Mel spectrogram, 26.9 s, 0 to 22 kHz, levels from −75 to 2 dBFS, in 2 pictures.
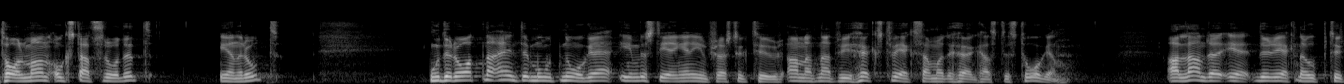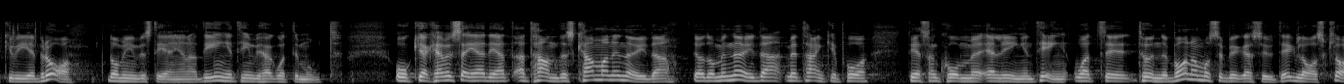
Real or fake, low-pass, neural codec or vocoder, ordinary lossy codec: real; none; none; none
